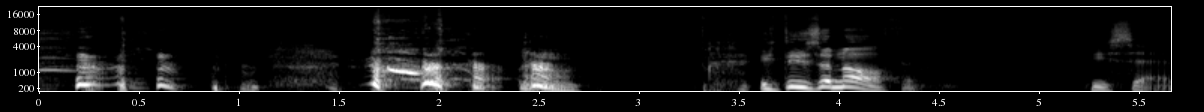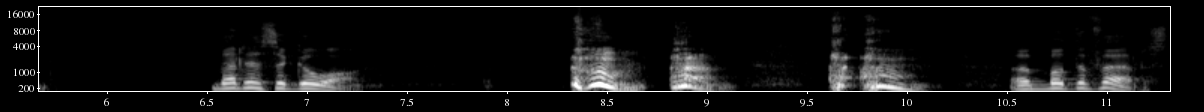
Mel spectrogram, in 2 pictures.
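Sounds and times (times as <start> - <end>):
man coughing in a prolonged fit: 0.0 - 2.8, 8.3 - 10.2
speech: 0.2 - 0.8, 3.7 - 4.5, 5.3 - 5.8, 6.5 - 7.4, 8.3 - 9.0, 9.7 - 11.3.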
